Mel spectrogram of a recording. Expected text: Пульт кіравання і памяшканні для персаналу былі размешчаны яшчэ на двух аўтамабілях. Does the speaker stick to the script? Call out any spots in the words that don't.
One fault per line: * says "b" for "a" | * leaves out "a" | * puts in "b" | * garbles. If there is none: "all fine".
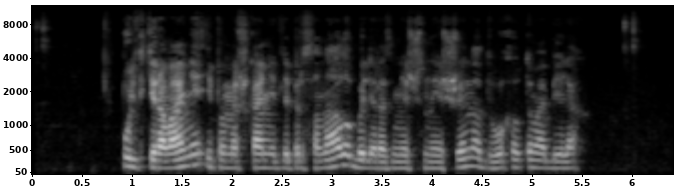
all fine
